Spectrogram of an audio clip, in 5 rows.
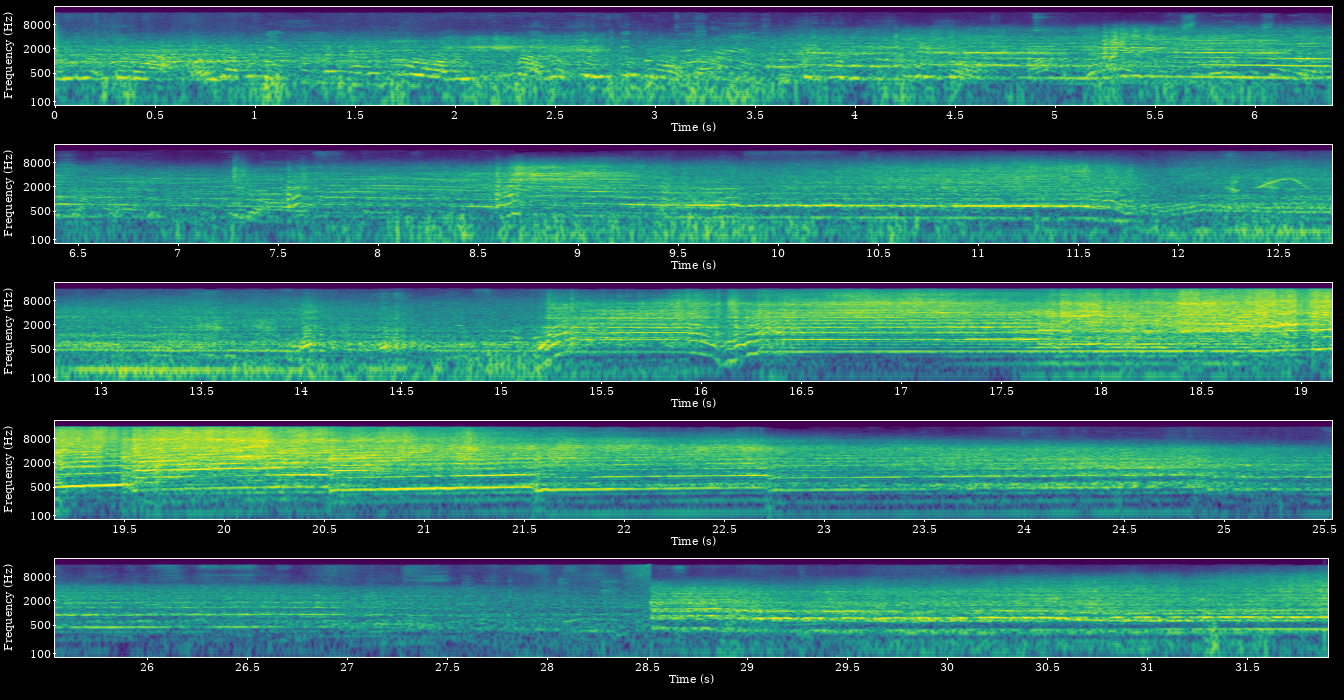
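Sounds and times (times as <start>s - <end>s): race car engine at high revs: 0.0s - 31.9s.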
